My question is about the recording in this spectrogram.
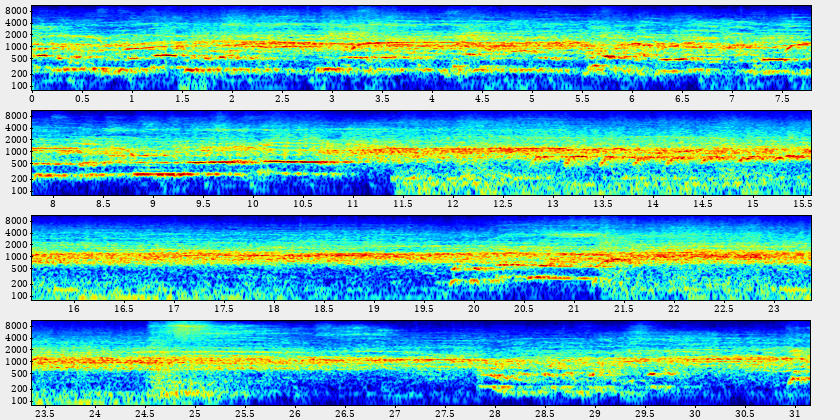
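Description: A crowd of many voices shouting and whooping over music.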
